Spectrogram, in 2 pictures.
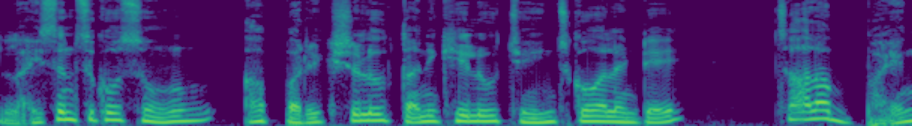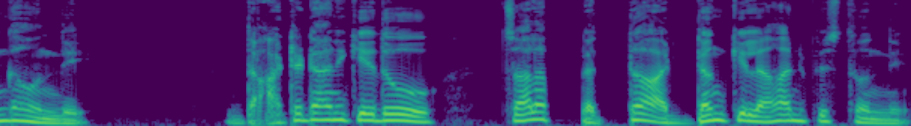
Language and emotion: Telugu, fearful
